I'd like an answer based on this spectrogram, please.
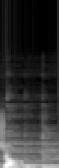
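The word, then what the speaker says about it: Seam: The name's Sin, pronounced Sean.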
